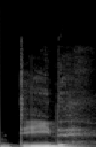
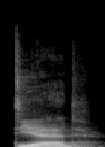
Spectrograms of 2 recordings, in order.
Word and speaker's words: DEAD: dead a dead mission or deed if you're going to say it like seed or seaad diad whatever you want to call it can be planned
